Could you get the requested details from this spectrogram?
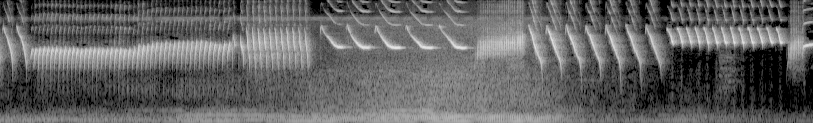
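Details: Canary singing a training song in Spanish Timbrado style: a long buzzy trill, then rapid repeated downward-sweeping whistled notes and fast bright rolls, high-pitched and continuous.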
